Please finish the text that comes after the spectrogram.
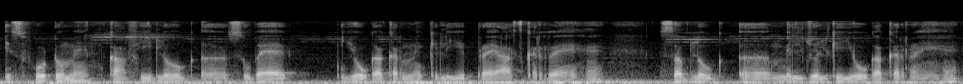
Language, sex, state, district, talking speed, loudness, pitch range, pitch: Hindi, male, Jharkhand, Jamtara, 150 wpm, -18 LUFS, 85-95 Hz, 90 Hz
